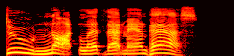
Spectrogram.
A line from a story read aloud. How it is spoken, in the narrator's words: A low, angry voice bellowed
